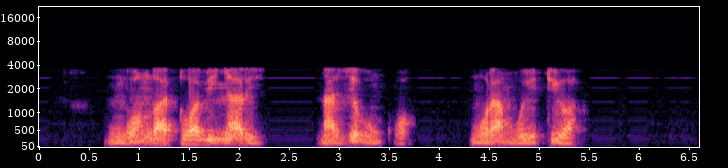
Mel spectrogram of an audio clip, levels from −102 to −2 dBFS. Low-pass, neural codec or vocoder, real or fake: 3.6 kHz; vocoder, 22.05 kHz, 80 mel bands, HiFi-GAN; fake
